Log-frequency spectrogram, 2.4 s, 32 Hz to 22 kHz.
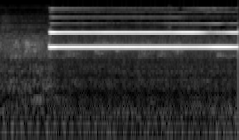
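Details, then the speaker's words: V-Guard Big Jadoo 1050 inverter hums on battery, then trips to overload: a sharp high alarm tone cuts in abruptly and holds steady. Technician suspects a gate problem. "Humming न आ रहा है फिर overload में जा रहा है आपका humming नज आ रहा है तो मतलब गेट में कुछ प्रॉब्लम होगा"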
